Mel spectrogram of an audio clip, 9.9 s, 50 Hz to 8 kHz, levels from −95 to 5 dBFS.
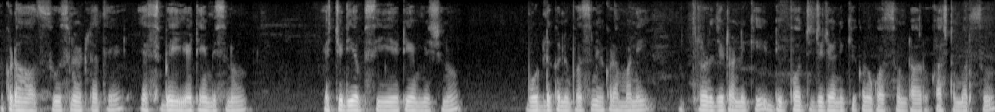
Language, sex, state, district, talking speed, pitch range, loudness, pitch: Telugu, male, Andhra Pradesh, Srikakulam, 110 wpm, 110-125 Hz, -18 LUFS, 115 Hz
